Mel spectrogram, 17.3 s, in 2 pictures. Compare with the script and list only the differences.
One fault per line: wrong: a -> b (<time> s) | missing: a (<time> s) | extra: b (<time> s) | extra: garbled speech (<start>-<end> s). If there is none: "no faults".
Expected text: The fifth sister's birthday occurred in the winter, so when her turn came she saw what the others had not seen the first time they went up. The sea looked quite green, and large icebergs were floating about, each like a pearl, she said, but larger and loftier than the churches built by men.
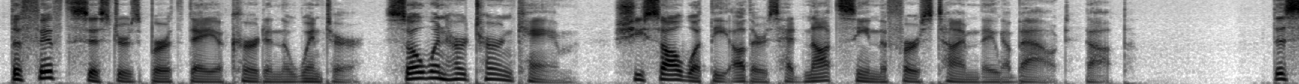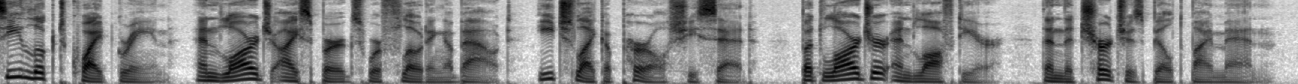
wrong: went -> about (6.7 s)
